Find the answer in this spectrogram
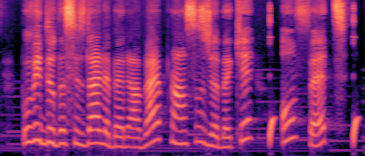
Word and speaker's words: en fait: Türkçeye Aslında şeklinde çevirdik Bu arada telaffuz konusunda da bir uyarı yapmak istiyorum Çünkü bazen onf şeklinde söylendiğini de Duyabiliyor öğrencilerden Ama mutlaka sondaki t'yi telaffuz ediyoruz on fet şeklinde söylüyoruz an derken de orada bir Nazal sesimiz var Ona da dikkat edelim an veya n demiyoruz kesinlikle diyoruz on fet Şimdi de ofet bir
